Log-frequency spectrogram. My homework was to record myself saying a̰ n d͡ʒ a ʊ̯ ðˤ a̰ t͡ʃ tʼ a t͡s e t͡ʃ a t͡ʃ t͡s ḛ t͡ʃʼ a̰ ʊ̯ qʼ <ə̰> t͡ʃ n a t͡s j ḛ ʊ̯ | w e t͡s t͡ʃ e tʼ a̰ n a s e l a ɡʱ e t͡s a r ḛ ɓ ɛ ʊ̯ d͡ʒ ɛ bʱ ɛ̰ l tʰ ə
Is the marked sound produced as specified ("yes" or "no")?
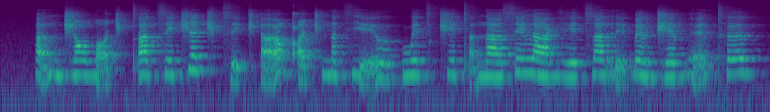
no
